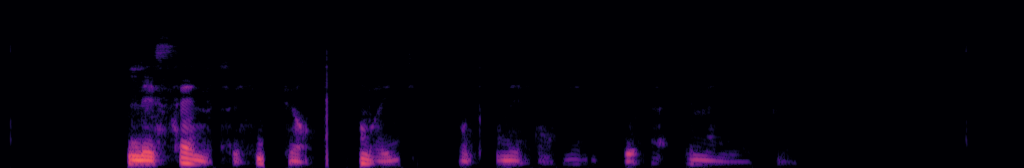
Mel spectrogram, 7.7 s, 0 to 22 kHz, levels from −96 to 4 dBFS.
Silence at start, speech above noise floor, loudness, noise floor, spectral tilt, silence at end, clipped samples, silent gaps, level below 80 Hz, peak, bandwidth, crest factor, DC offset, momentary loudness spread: 0.95 s; over 48 dB; -42 LUFS; under -90 dBFS; -11 dB/octave; 2.3 s; under 0.1%; 1.62-1.66 s, 2.01-2.14 s, 2.39-2.70 s, 3.03-3.07 s, 3.15-3.45 s, 3.63-3.73 s, 4.49-4.69 s, 5.03-5.14 s; -80 dBFS; -22 dBFS; 7.4 kHz; 24 dB; under 0.1%; 23 LU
